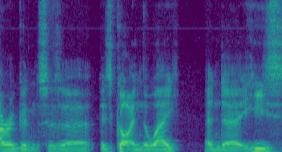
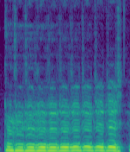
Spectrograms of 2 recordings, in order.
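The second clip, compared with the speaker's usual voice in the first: rapid du-du-du gunfire sound effect, louder and higher; gatling gun noise; 5 semitones higher, 7 dB louder, faster than usual. Retold or imitated. Mimicking a Gatling gun for a friend, rattling gunfire noise. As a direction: rattle it off like a machine gun spraying an office.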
